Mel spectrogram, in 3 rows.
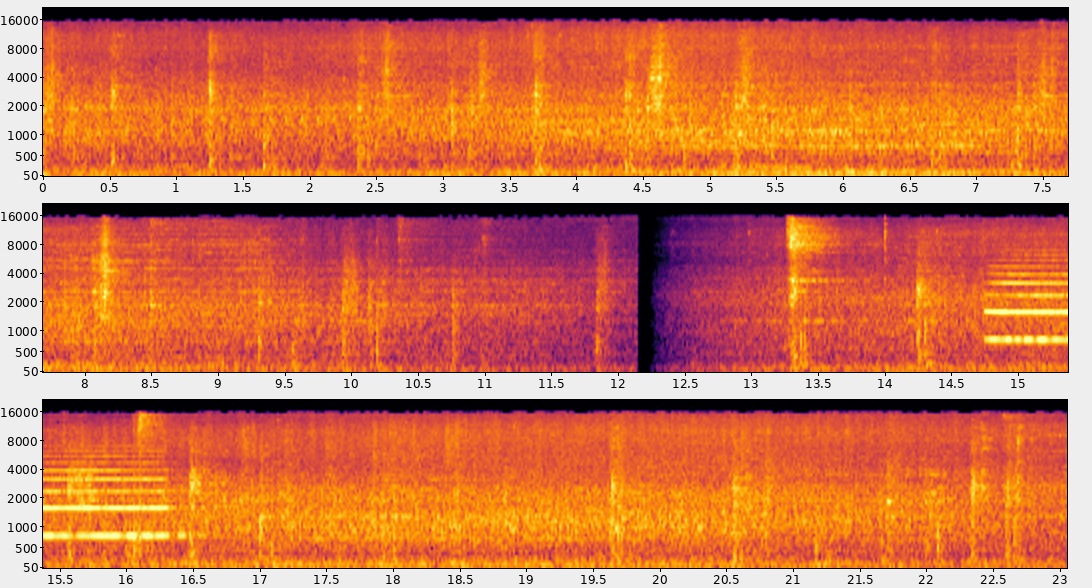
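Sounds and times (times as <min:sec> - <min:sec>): train wheels clicking on rails: 0:00.0 - 0:12.2, 0:12.8 - 0:23.0
train horn: 0:14.7 - 0:16.8.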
